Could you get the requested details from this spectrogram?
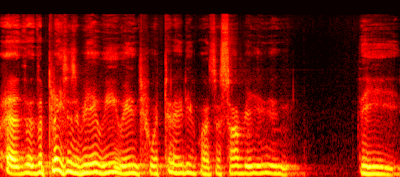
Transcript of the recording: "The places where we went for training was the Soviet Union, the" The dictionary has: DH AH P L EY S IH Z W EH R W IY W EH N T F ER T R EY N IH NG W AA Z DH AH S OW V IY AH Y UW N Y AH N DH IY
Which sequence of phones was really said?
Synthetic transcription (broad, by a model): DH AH P L EY S IH Z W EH W IY W EH N T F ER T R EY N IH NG W AA Z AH S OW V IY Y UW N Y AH N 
